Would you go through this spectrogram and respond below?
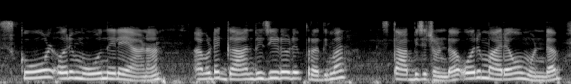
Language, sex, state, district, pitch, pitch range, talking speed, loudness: Malayalam, female, Kerala, Kollam, 255 Hz, 230-280 Hz, 105 wpm, -11 LUFS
